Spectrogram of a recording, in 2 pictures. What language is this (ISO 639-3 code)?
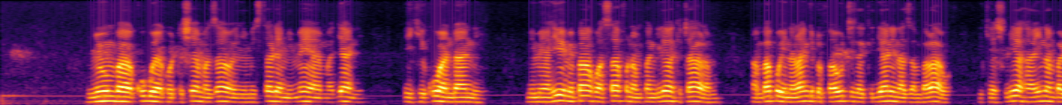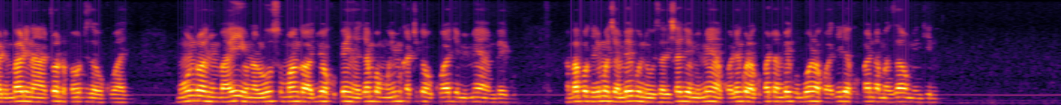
swa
